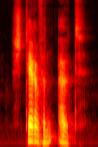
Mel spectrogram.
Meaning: inflection of uitsterven: 1. plural present indicative 2. plural present subjunctive
- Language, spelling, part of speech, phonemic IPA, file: Dutch, sterven uit, verb, /ˈstɛrvə(n) ˈœyt/, Nl-sterven uit.ogg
